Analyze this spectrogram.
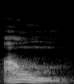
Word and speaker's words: AUM: de los cuatro elementos el sonido se inicia en la garganta con la A a luego llena la boca con la u Au y se cierra con la m a estos tres elementos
